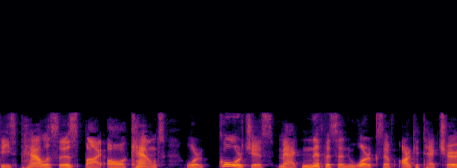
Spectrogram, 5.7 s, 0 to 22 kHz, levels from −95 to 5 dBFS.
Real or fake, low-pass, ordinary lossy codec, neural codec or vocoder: real; 7.2 kHz; MP3, 48 kbps; none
